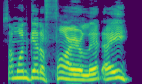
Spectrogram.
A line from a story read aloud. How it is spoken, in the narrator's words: she called out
